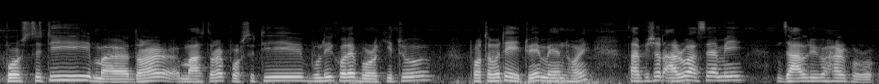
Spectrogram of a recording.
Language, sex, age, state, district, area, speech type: Assamese, male, 60+, Assam, Nagaon, rural, spontaneous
